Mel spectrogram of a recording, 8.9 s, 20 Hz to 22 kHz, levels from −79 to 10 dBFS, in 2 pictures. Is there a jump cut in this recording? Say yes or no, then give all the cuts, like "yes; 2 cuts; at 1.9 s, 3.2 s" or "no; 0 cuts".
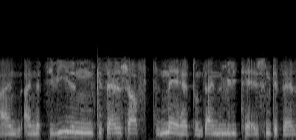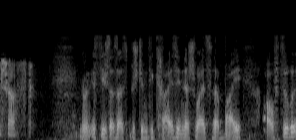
yes; 4 cuts; at 2.3 s, 3.0 s, 6.0 s, 7.6 s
